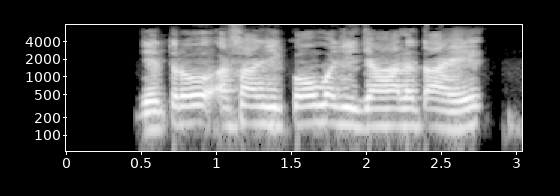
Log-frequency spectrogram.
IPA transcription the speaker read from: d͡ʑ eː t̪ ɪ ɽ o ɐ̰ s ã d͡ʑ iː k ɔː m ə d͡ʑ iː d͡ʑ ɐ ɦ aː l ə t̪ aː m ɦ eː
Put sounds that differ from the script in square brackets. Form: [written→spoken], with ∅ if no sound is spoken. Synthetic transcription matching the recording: d͡ʑ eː t̪ ɪ [ɽ→ɾ] o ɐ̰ s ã d͡ʑ iː k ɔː m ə d͡ʑ iː d͡ʑ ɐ ɦ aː l ə t̪ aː [m→∅] ɦ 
